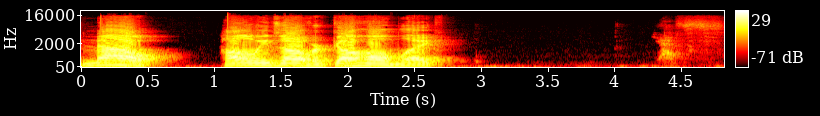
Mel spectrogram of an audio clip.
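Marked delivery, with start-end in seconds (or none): 0.0-2.4 loud, high, no-nonsense stern shout. Retelling how she yelled at the masked brother at the door: retelling her yell. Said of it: "She yelled like".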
